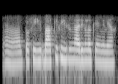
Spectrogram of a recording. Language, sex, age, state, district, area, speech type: Malayalam, female, 18-30, Kerala, Wayanad, rural, conversation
